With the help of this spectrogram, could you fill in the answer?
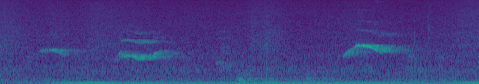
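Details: British Shorthair family indoors as the mother cat moves newborn kittens to a small nest; three short, thin tonal mews, the last one rising and louder, with soft rustling and low room hum beneath.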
